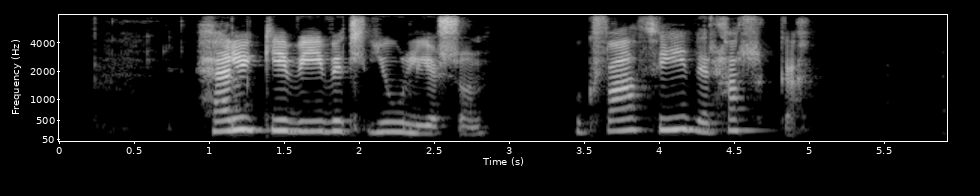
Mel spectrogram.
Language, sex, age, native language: Icelandic, female, 20-29, Icelandic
